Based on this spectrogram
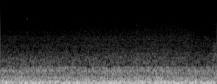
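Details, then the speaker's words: In-cab recording at highway speed on newly fitted Prinx HiCountry R/T tires: steady, smooth low rumble with only slight tire noise, no hum, wobble or thump, far quieter than the worn tires removed; normal tire road noise. "I don't know if you can hear any road noise. It's got just a little bit of tire noise, but of course it's way quieter than the ones we took off, just for the fact that we had so many miles on them."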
